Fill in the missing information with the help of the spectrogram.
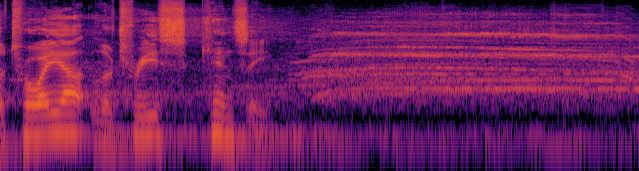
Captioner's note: audience cheers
